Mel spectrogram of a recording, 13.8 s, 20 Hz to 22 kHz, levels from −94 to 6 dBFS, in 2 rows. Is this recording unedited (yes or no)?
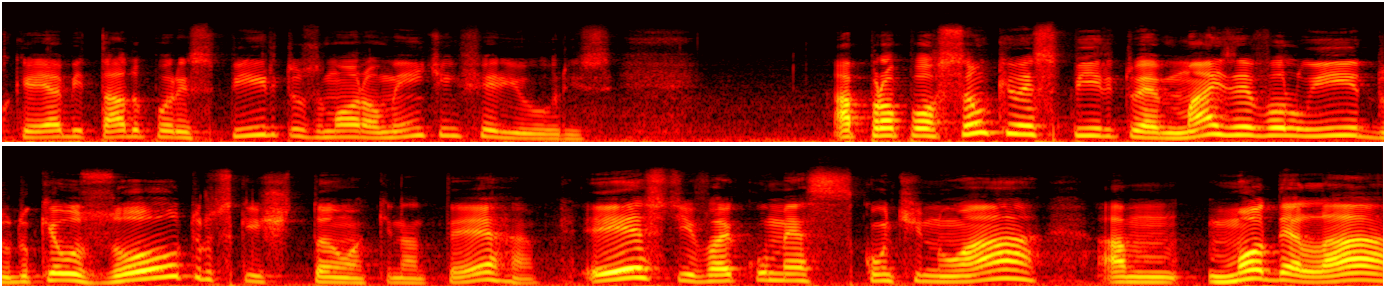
no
